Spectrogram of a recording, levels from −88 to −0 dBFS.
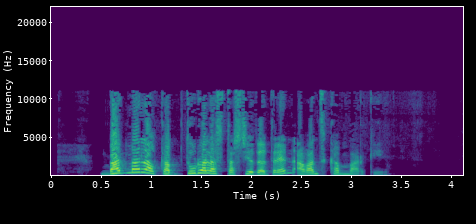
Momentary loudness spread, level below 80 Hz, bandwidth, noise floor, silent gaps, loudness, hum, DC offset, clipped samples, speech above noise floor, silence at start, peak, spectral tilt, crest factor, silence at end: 13 LU; -72 dBFS; 11.5 kHz; -70 dBFS; none; -23 LUFS; none; under 0.1%; under 0.1%; 47 dB; 0.55 s; -8 dBFS; -2 dB/octave; 18 dB; 1.05 s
